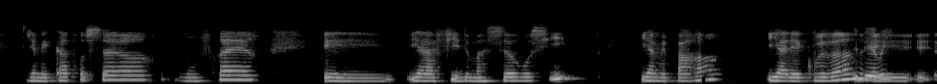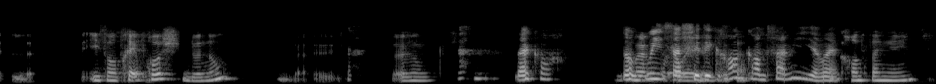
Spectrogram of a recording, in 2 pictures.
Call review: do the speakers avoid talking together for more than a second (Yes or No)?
No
